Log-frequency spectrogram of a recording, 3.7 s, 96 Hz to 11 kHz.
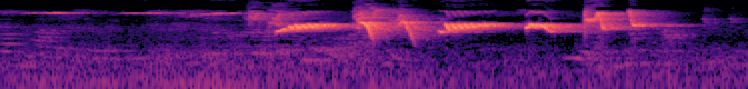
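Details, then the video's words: Asian brown flycatcher, unedited and meant for tutoring songbirds. A thin high whistle is held at first. Then come five loud, fast phrases of ringing whistles with sharp up-and-down sweeps, about two per second. "Sikatan londo durasi 15 menit, Reall No editan, cocok buat masteran semua burung"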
